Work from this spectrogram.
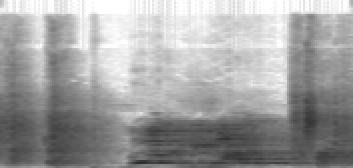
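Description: A classroom of pupils and their teacher clap along in the 'tepuk fokus' clap routine, with a burst of claps, a stretch of chanting voices, then another round of clapping close by.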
